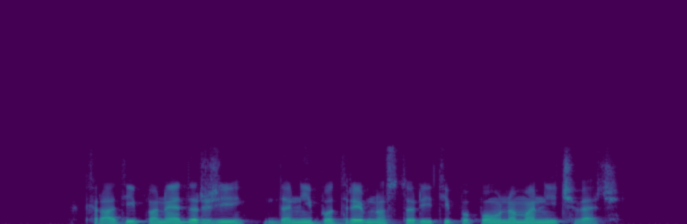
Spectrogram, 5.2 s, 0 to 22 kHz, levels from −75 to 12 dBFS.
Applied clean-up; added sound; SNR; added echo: none; none; none; none.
